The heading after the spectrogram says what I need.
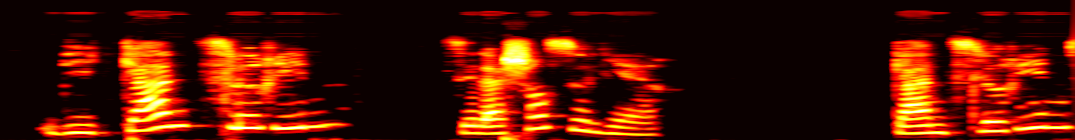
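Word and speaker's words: Kanzlerin: K a n Z l e r dit canlerine c'est la chancelière canlerine s'écrit K a n Z l e r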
